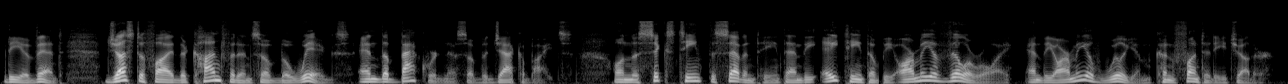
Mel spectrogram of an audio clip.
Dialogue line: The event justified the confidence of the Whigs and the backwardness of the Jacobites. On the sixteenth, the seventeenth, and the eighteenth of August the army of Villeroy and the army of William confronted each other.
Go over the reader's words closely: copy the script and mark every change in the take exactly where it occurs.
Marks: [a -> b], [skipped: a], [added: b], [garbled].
The event justified the confidence of the Whigs and the backwardness of the Jacobites. On the sixteenth, the seventeenth, and the eighteenth of [skipped: August] the army of Villeroy and the army of William confronted each other.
